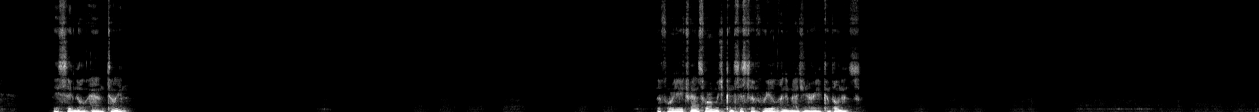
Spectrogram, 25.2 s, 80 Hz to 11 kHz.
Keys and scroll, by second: 2.5 BackSpace, 9.4 ;, 15.7 BackSpace, 22.3 ;.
